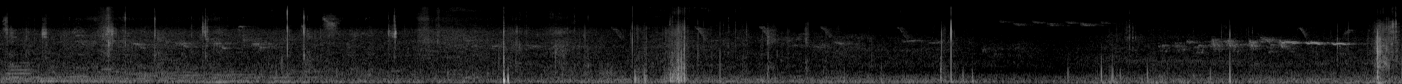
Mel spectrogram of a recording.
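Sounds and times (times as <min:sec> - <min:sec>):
rustling: 0:00.0 - 0:08.8
bird chirping: 0:00.0 - 0:13.7.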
